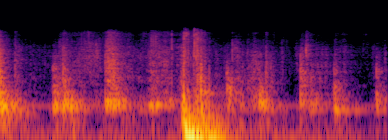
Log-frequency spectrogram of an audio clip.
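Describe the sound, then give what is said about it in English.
A door opens and closes as someone comes in, with a heavy thud midway through and soft, irregular knocks and shuffles around it. No one speaks. “Listen, someone coming.”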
